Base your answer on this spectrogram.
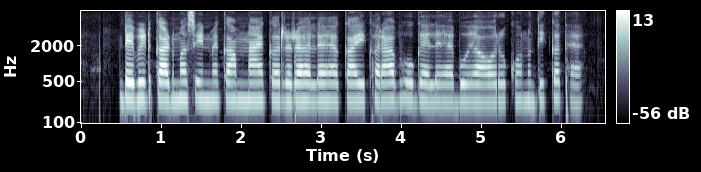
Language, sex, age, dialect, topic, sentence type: Magahi, female, 18-24, Southern, banking, question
